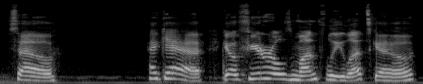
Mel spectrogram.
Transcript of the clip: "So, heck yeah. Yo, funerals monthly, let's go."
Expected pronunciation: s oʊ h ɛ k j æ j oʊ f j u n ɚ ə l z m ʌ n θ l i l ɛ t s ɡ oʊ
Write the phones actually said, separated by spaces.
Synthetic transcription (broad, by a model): s oʊ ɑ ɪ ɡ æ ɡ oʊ f j u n ɚ l z m ʌ n θ l i l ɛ t s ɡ oʊ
